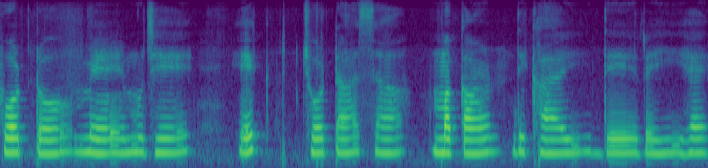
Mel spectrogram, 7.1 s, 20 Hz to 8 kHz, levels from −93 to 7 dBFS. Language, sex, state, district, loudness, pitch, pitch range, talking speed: Hindi, female, Himachal Pradesh, Shimla, -22 LUFS, 210 Hz, 205-220 Hz, 95 wpm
